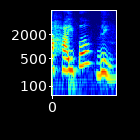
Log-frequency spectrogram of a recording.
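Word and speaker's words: hyperbole: और next figures of speech is हाइपरबली। इसका pronunciation होगा हाइपरबली।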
